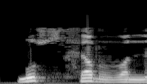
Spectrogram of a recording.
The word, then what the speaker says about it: مصفرا: مصفرا، ننتبه إلى هذه الكلمة، فقد قال لنا أحد مشايخنا سابقا انتبهوا للفاء عند الاصفرار، سواء مصفرا أو مصفرة أو صفراء، الفاء حرف رقيق، حرف مرقق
